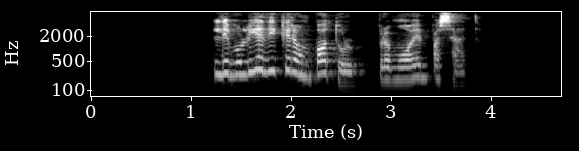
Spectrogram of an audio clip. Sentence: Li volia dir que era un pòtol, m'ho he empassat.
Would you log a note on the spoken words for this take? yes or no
yes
